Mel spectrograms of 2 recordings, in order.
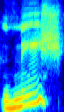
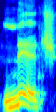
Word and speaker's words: niche: I've actually looked it up, and niche and niche are both acceptable pronunciations. They're both acceptable.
